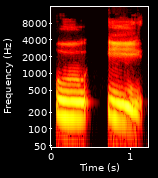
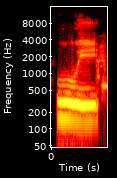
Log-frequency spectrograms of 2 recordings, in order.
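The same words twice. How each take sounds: First: The two sounds are said slowly. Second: The two sounds are said quickly.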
